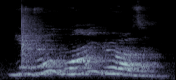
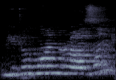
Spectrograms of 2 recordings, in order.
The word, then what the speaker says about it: Guido van Rossum: Python was actually introduced by, how do you pronounce this, Guido von Rosen. ठीक है, Guido von Rosen. It's not a man, It is pronounced as worm. Guido van Rossum in 1991.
